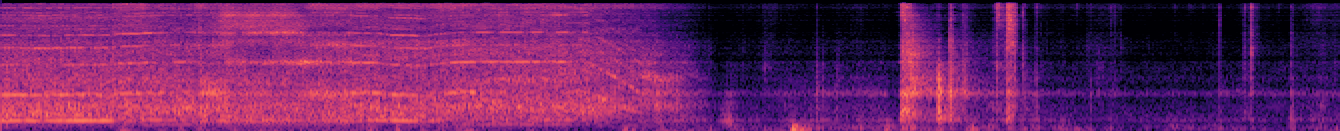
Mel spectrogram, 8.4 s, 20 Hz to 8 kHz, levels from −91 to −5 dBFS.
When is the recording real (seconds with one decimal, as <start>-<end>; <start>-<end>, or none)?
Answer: 0.0-1.2; 2.2-4.0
